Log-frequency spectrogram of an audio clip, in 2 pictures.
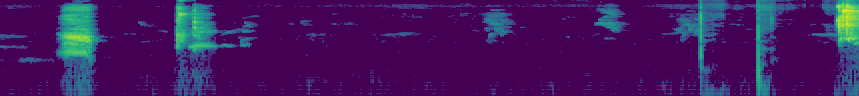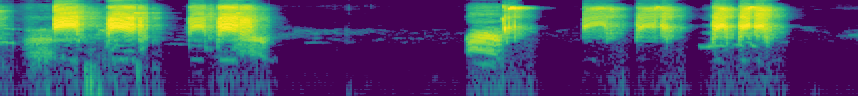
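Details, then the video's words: Sindhi black francolin (kala teetar) calling: two faint short notes, then loud harsh grating buzzy notes in two bursts of about four to five notes each, otherwise quiet background. "Kala Teetar Voice | Black Frankoline Voice کالا تیتر کی آواز"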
